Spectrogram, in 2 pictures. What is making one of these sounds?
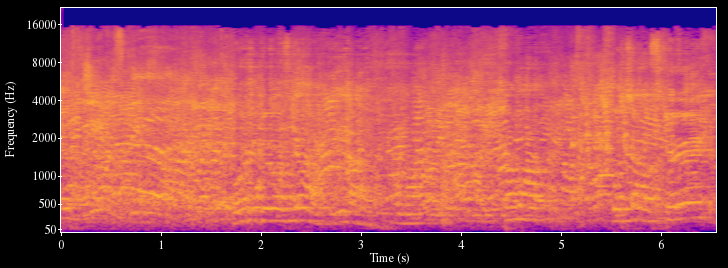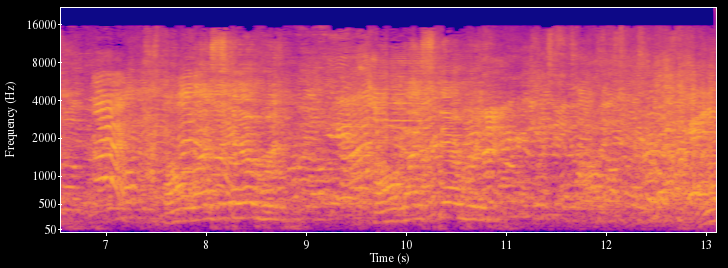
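A crowd of young men and women cheers and shouts loudly close by.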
